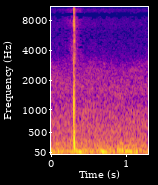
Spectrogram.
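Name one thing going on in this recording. A club strikes a golf ball with a sharp click.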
